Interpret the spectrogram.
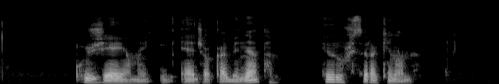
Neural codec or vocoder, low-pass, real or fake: none; 9.9 kHz; real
